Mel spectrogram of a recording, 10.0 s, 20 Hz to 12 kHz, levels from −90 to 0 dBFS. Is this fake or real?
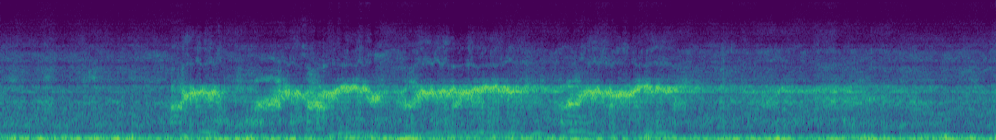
fake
